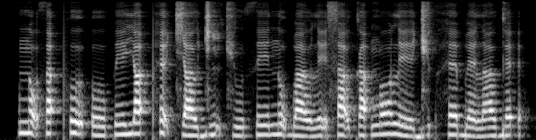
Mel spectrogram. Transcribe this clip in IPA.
n ɔ̰˦˨ θ ä˦ ʔ pʰ o̰˦˨ ʊ̯ ʔ o˨ p e˦ j ä˦ ʔ pʰ ɛ̰˦˨ t͡ɕ a˨ ʊ̯ d͡ʑ ĩ˦˨ t͡ɕ u˨ θ e˦ n o̰˦˨ b a˨ ʊ̯ l ḛ˦˨ sʰ a̰˦˨ ʊ̯ k ä˦ ʔ ŋ ɔ˦ l e˨ ɪ̯ d͡ʑ ʊ˦ ʔ h ɛ˦ b ɛ˨ l a˦ ʊ̯ ɡ ɛ˦ ʔ

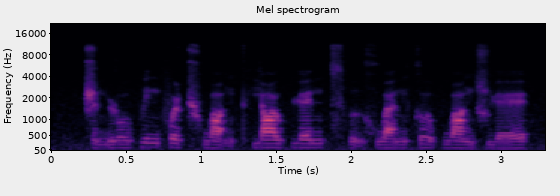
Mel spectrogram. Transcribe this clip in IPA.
ʈ͡ʂ ə̰˨˩ n ɻ o˧˥ ʊ̯ p i˥ n f ɤ˥˩ ʈ͡ʂʰ w ɑ̰˨˩ ŋ pʰ j ɑ˥ ʊ̯ p ɥ ɛ˥ n t͡sʰ ɹ̩˨˩ x w a˧˥ n k ɤ˥˧ p w ɑ˥˩ ŋ ɕ ɥ ɛ˧˥

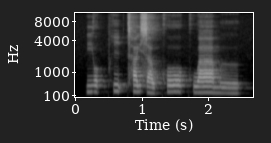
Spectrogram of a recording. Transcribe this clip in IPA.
j o˨˩ k̚ pʰ i˥˩ ʔ tʰ a˥˩ j s a˨˩ w kʰ oː˥˩ kʰ w aː˥˩ m ɯː˧

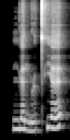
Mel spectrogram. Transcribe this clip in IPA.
n̪ ɥ ɛ˨˩ n ɻ ɻ̩˦ t̪ʰ j ɛ˧˥

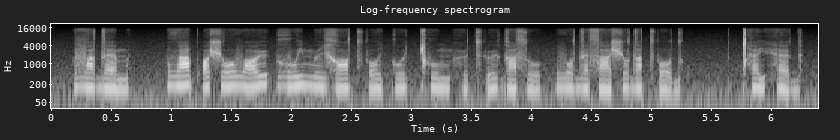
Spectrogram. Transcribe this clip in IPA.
v a d ɛ m | ð a pʼ ɒ ʃ o β ɒ y̯ | ɣ u j m ʉ i̯ ɣ ɒ t͡sʼ o i̯ k u y̯ ǀʰ u m h ʉ t͡sʼ ʉ y̯ ɡ a s u | β o d ɛ s a ʃ o d a t͡sʼ o d | ǀʰ ɛ j h ɛ ɡ

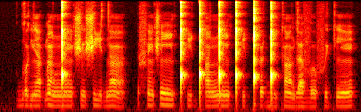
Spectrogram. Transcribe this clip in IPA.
ɡ o ɡʲ ã ɓ ɐ̃ ŋ͡ǃ ẽ ʃ ɨ ʃ i d ɐ̃ | f ẽ ʃ ĩ ǃʰ i ǃʼ ã ŋ͡ǃ ĩ ǃʰ i ǃʰ ɵ ɡ͡ǃ ĩ k ã ɡ ɐ v o f ɨ kʲ ẽ

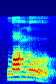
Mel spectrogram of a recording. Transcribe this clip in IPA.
w ɑ˥ ŋ l o˥˩ ʊ̯

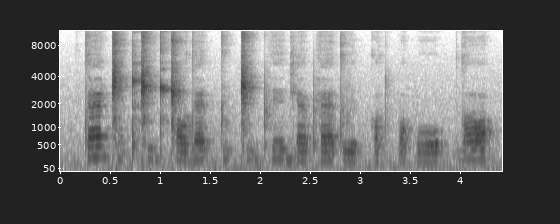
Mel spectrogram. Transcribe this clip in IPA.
t æ ɡ͡ǁ æ t ǁ i d ǁ ɒ d æ tː i ǁ i d pʰ e ɡ j æ pʰ æ t v e p k ɒ t pː ɒ p o | d ɒ

